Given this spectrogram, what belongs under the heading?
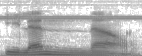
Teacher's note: We have a long vowel becoming short, becoming a short vowel, because there is a hamzatul wasl after the long vowel.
